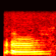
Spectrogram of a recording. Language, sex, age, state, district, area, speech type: Assamese, male, 30-45, Assam, Majuli, urban, conversation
